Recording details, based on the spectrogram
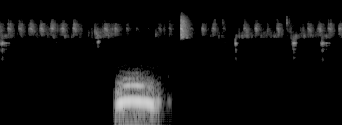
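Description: A single deep, slightly arched hoot from a Tawny Fish Owl, lasting under half a second, over steady high-pitched insect chirping.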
